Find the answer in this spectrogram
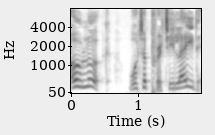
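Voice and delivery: very high, slow, top-of-the-voice shouted exclamation. Retelling how a care home audience member suddenly piped up, imitating someone shouting out. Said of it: "just shouted out".

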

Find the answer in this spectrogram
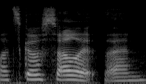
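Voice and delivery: dozy, half-asleep, drowsy voice. Player speaking as Trell to another character: sleepy. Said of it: "kind of sleepily".

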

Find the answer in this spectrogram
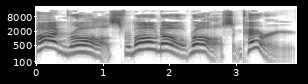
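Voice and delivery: very loud, booming, big swooping announcer radio voice. Showing your co-host how he should have spoken at the conference Q&As, in a booming radio voice. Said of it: "your booming radio voice".

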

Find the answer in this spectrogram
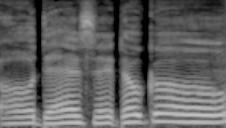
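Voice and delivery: mock voice, high, slow, loud and drawn out.

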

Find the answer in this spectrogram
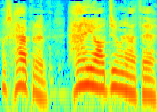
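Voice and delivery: put-on creepy old man voice. A speaker greets listeners once recording starts, in a Herbert from Family Guy voice. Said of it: "it sounds like the old man from".

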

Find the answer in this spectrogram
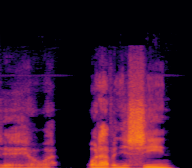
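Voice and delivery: put-on Scottish-accented speech. Retelling how a man stopped the video they were watching and asked the group; Scottish accent. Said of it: "and in a Scotch accent".

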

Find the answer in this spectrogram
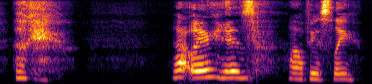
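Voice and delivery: winded, gasping, panting, breathless, pitched high. A player character with the Minotaur behind her, speaking out of breath. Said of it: "I'm really out of breath".

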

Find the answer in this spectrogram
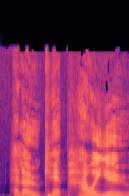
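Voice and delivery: put-on old-school London accent, very high, slow. Retelling how people greet Kip, in an old-school London accent. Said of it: "that's a really good old school London accent".

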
